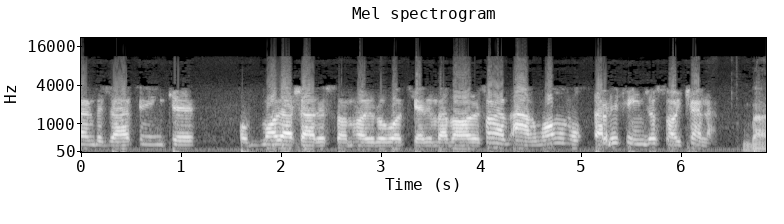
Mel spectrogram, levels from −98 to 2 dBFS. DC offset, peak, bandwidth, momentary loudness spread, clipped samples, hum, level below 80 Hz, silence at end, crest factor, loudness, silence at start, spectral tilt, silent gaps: under 0.1%; 0 dBFS; 11.5 kHz; 8 LU; 0.5%; none; -38 dBFS; 0 s; 10 dB; -10 LUFS; 0 s; -4 dB/octave; none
